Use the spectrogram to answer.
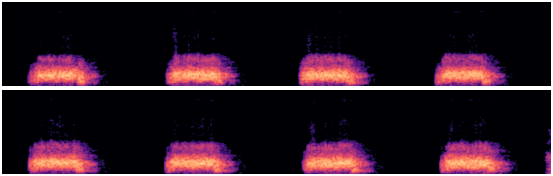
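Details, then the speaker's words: Systolic murmur of mitral regurgitation, heard at the mitral area, fifth intercostal space, left midclavicular line. "por eso este soplo es histórico para por la insuficiencia mitral"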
